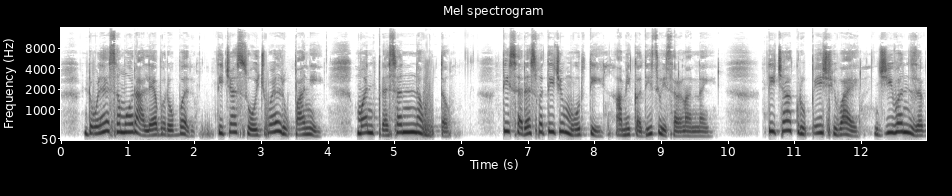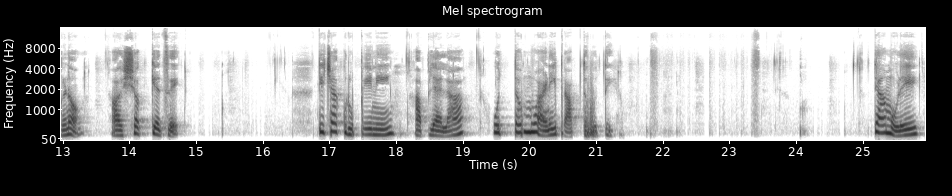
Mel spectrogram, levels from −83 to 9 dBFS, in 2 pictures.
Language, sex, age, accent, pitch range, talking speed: Marathi, female, 50-69, native, 180-255 Hz, 65 wpm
